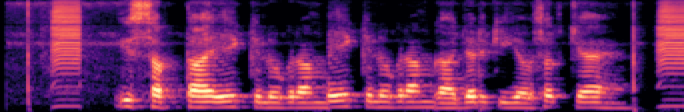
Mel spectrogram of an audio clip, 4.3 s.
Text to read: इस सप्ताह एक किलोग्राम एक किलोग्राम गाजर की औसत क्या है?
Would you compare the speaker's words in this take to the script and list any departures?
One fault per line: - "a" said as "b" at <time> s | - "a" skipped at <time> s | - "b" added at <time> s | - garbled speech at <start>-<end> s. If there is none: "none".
none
